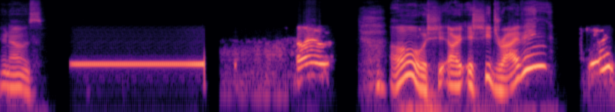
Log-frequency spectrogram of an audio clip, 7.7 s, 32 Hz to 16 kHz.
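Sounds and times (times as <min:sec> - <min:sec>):
speech: 0:00.0 - 0:00.6, 0:03.7 - 0:07.6
telephone ringing tone: 0:00.9 - 0:02.6.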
